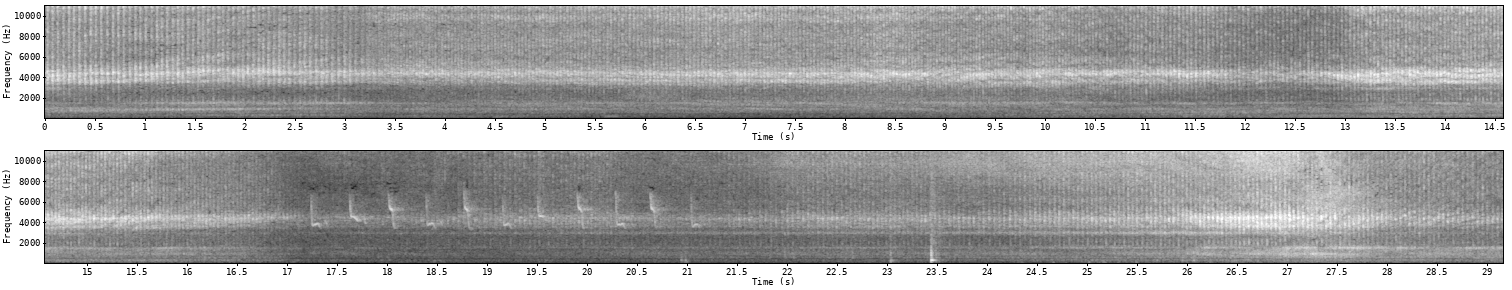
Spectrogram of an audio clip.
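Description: Garden-scale model train running along its track with a steady rolling whir that swells twice as it passes close. In the middle the sound drops away to a run of light, evenly spaced clicks, about two or three a second, with one sharp click a couple of seconds later.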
